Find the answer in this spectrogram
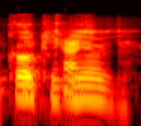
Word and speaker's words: Kotkaniemi: Kotkaniemi.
